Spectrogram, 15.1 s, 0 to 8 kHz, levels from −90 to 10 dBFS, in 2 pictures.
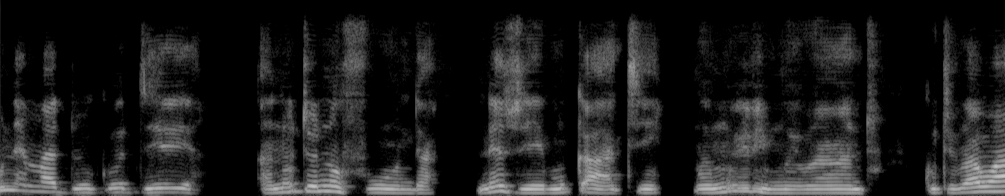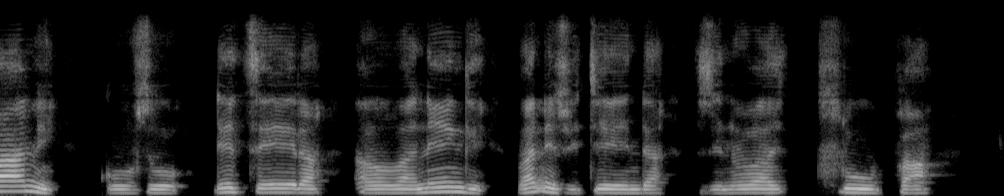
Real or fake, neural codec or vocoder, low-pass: fake; codec, 44.1 kHz, 7.8 kbps, DAC; 7.2 kHz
